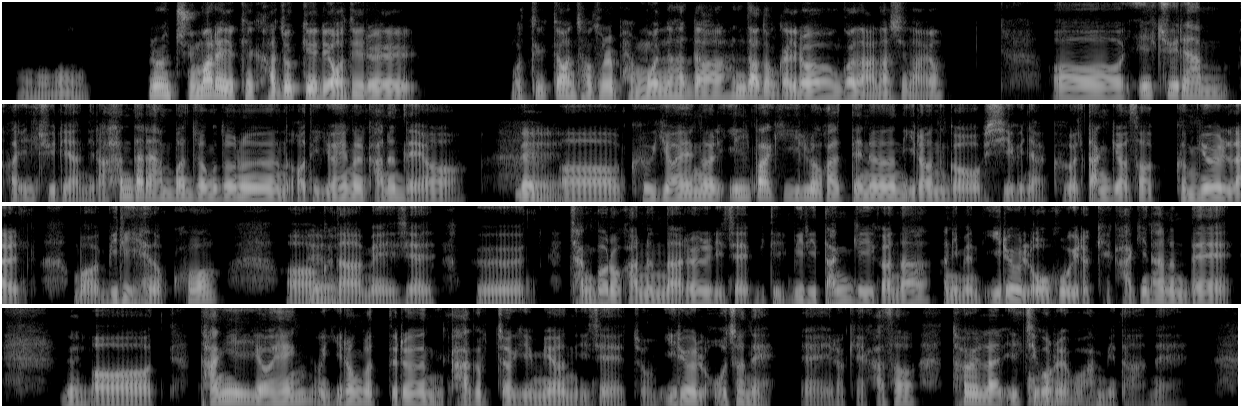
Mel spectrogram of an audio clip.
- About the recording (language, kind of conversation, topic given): Korean, podcast, 주말을 알차게 보내는 방법은 무엇인가요?
- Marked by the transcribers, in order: other background noise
